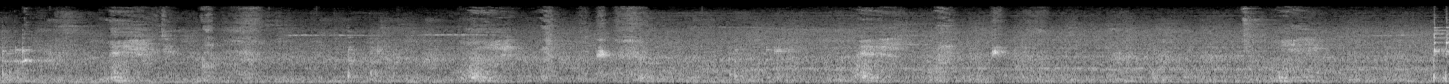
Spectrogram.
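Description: A man grunts and strains as he lifts a heavy weight.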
